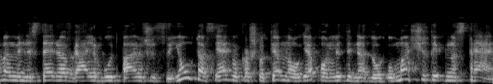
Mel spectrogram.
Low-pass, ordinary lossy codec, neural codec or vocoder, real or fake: 7.2 kHz; Opus, 24 kbps; codec, 16 kHz, 4.8 kbps, FACodec; fake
